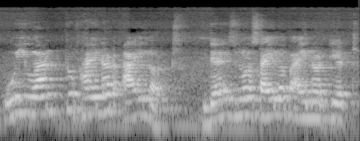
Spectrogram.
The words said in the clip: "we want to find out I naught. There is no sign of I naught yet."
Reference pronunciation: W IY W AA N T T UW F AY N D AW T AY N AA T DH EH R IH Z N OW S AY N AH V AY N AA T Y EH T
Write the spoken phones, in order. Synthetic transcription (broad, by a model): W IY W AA N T T UW P AY N D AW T AY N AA T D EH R IH Z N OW S AY N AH P AY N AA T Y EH T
